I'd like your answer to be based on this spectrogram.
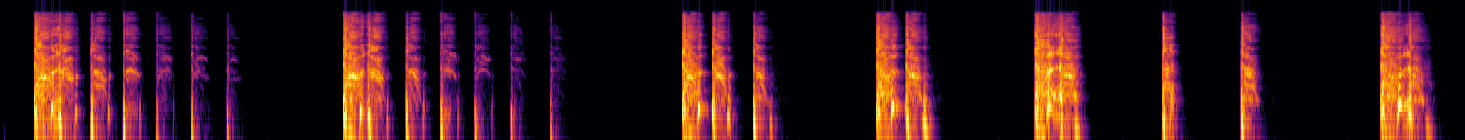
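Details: Allergy-related morning coughing: repeated bouts of harsh coughs, some in rapid runs of several, separated by brief silences: cough.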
